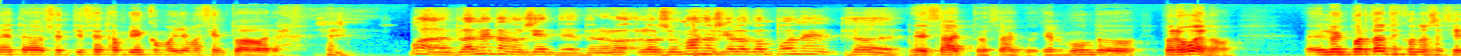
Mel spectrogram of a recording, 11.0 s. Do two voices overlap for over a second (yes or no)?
no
